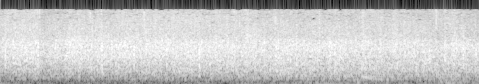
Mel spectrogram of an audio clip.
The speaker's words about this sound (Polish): Przybywacie, może brawa dla wszystkich na początku, tak po prostu, naraz.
